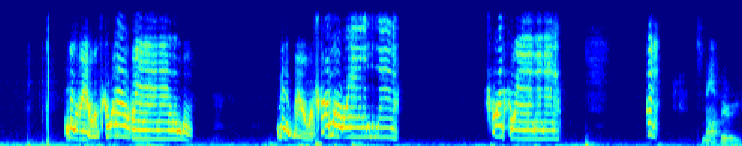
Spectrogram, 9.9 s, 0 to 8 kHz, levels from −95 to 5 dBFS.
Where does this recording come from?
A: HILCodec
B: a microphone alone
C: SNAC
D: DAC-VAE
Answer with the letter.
D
